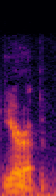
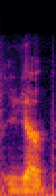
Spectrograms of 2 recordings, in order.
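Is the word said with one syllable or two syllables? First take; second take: two syllables; one syllable. First: The word is said with two syllables. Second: The word is squeezed into one syllable. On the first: The speaker calls it wrong. "not Europe" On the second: The speaker calls it right. "it's just a one syllable word"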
